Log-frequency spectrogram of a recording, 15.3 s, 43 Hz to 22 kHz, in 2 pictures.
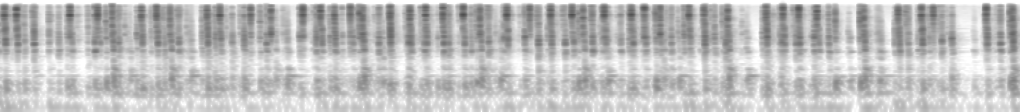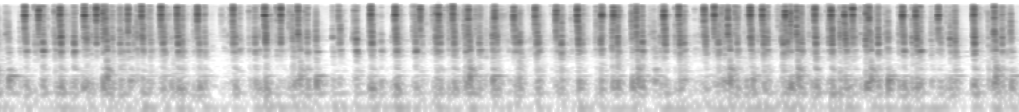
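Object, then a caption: Mechanical keyboard with plastic keycaps on a metal plate. Fingertips of both hands type rapidly on a full-size backlit Havit mechanical gaming keyboard with plastic keycaps on a brushed metal top plate, resting on a dark desk. A dense, steady stream of short, bright clacks with almost no ring rolls on throughout, broken only by brief pauses near 7 and 9 seconds.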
